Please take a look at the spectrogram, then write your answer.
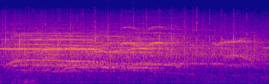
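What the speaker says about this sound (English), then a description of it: "let's give these amazing students another round of applause" Graduation ceremony audience applauds steadily, a dense sustained wash of many hands clapping that eases slightly toward the end.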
